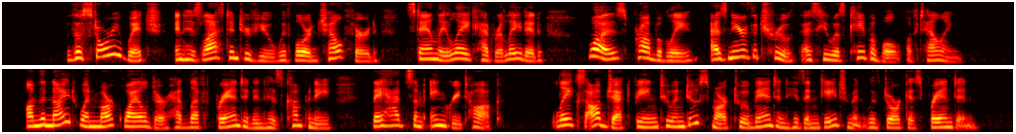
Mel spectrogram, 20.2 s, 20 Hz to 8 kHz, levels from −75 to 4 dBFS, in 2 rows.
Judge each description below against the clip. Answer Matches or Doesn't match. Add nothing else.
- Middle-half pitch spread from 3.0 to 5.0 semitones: Doesn't match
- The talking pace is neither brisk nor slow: Matches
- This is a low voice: Doesn't match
